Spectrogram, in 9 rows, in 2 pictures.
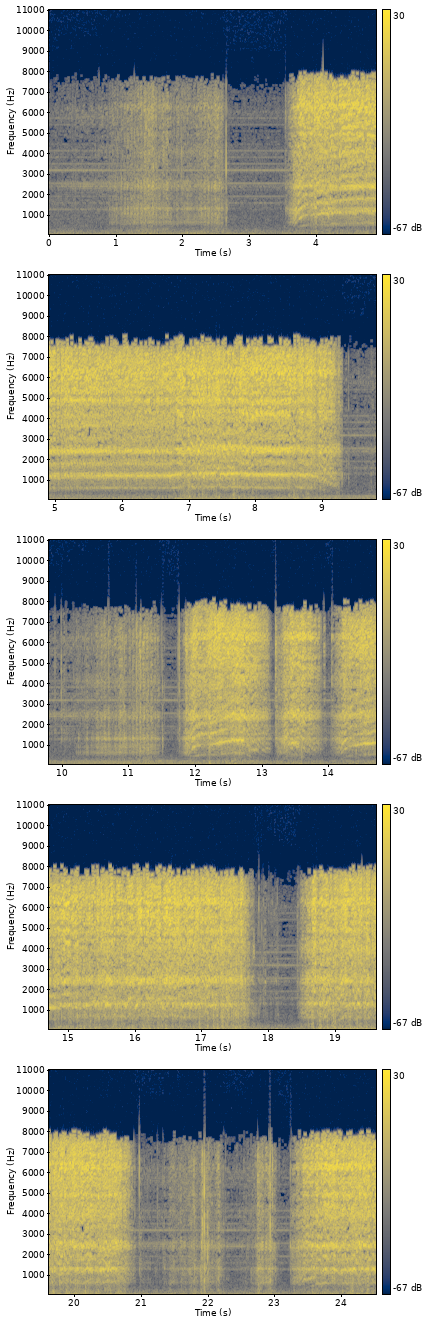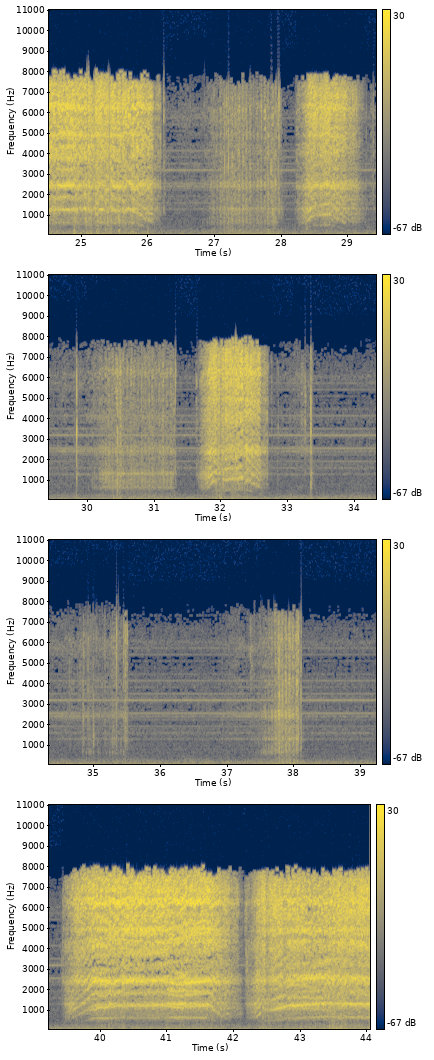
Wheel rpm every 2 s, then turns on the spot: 10, 40, 160, 160, 80, 40, 80, 130, 110, 130, 60, 70, 130, 20, 30, 40, 10, 0, 10, 50, 120, 130.
0-2 8-10 20-22 28-30 32-34 36-38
